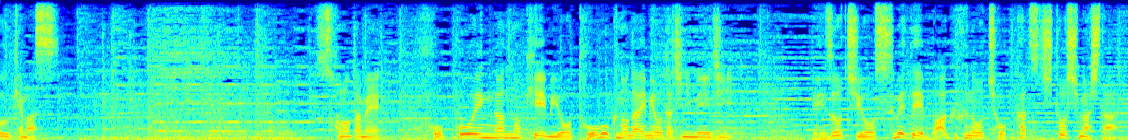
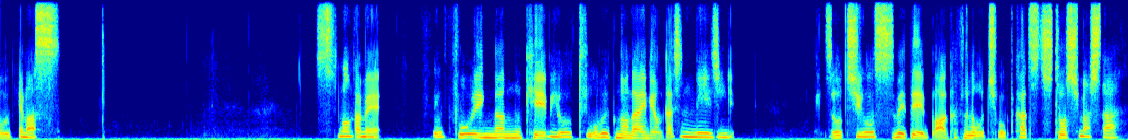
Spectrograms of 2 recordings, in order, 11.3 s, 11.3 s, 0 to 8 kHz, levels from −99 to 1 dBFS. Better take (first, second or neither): first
